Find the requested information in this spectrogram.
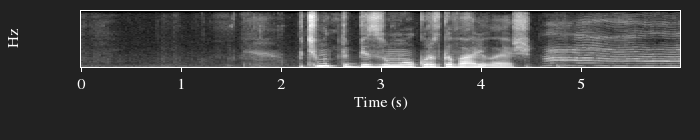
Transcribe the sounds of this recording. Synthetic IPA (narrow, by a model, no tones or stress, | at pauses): pət͡ʃɪmut̪t̪ɨbʲɛzumokʊɾɐzɡɐvaɾʲivəjɛʃ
